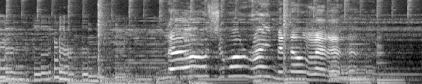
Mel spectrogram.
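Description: Electric blues: electric guitar lines over a bass line. The music drops out briefly near the end.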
